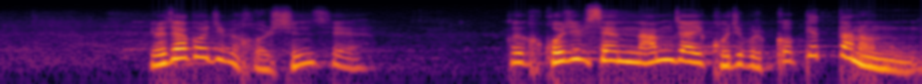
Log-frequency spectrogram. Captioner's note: audience Laughter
